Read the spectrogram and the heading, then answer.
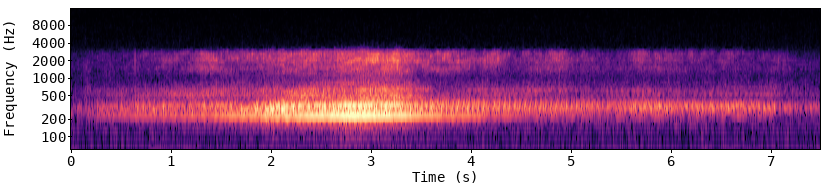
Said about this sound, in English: I can't stand listening to that plane up there circling the airport. Knight's been circling Bellefonte now for 30 minutes.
